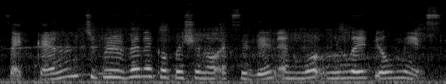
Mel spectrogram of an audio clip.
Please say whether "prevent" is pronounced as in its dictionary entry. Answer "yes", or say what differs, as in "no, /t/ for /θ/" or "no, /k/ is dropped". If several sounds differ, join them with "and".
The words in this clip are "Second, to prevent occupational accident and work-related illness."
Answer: no, /t/ is dropped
